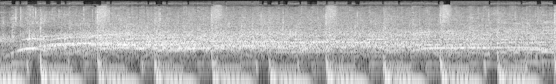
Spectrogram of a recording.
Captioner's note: cheers and applause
